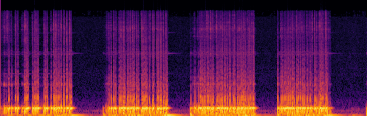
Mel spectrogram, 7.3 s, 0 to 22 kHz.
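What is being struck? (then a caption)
Metal mesh microphone grille. A black microphone's metal mesh grille is scratched with long nails and rubbed with the fingers. Four bursts of loud, low, booming scraping and crackling are heard, with a steady hum around 176 Hz and brief quiet gaps between them.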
